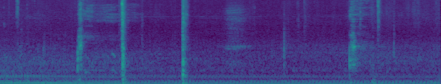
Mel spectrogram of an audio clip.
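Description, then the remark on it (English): A car engine runs with a steady, loud low drone while driving, punctuated by a few sharp clicks and thumps from inside the vehicle. “This car just drives me crazy.”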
